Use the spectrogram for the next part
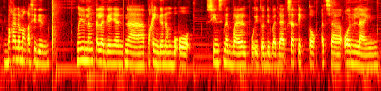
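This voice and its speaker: A woman's voice: medium pitch, warm tone. A woman from the Philippines in her thirties, vlogging in a playful, teasing way, laughing often and mixing in English. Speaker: vlogger, singer. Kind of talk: casual vlog reading comments.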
